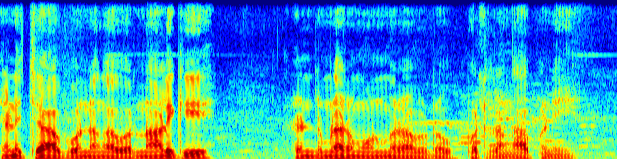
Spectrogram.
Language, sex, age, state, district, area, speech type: Tamil, male, 60+, Tamil Nadu, Kallakurichi, urban, spontaneous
